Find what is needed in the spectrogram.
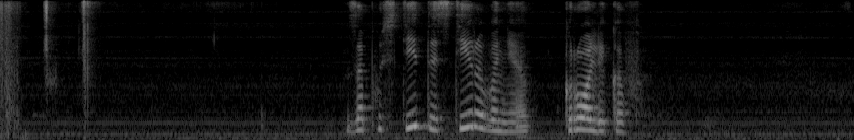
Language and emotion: Russian, neutral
